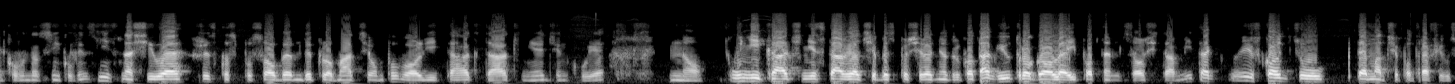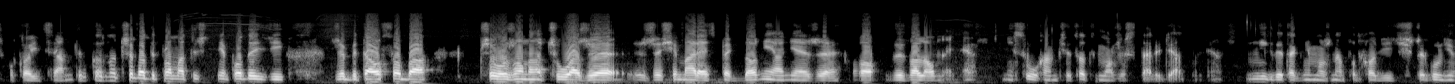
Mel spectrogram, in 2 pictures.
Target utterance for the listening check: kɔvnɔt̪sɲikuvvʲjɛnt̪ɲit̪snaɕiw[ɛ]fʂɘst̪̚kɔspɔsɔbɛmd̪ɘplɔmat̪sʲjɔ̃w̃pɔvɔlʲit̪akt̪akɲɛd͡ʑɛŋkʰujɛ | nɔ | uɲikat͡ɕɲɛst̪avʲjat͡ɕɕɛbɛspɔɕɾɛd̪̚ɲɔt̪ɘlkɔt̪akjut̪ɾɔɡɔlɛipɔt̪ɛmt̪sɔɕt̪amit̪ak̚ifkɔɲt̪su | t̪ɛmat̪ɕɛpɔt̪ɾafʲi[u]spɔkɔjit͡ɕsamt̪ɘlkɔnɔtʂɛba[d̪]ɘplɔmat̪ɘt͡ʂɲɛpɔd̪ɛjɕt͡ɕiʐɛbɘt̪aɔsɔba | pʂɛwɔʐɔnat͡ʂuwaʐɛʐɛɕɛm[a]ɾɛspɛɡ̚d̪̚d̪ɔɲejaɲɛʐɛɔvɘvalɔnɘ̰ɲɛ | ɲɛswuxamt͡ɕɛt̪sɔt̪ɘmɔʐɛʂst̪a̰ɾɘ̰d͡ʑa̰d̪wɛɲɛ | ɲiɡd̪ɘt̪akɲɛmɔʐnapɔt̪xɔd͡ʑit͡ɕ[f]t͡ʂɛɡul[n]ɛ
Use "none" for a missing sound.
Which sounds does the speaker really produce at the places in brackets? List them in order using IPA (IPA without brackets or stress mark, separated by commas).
ɛ, u, d̪, a, ʂ, ɲ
